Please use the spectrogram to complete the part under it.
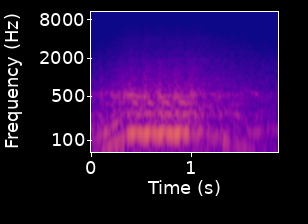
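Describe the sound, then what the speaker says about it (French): A small engine in a 2017 Subaru Impreza revs briefly in park, a short, close, mid-pitched rumble that swells and then eases off. "Un petit moteur de Subaru qui ne veut pas virer plus que 4000 tours."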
